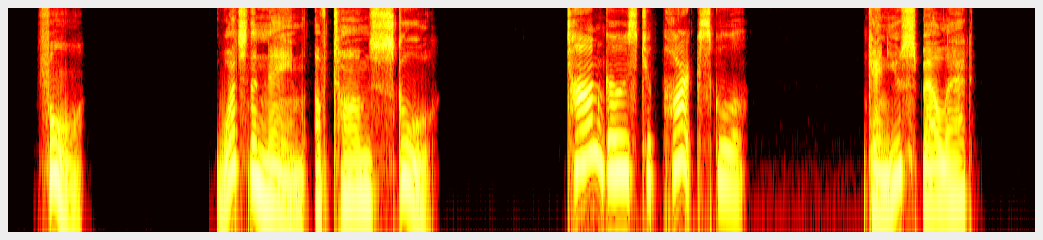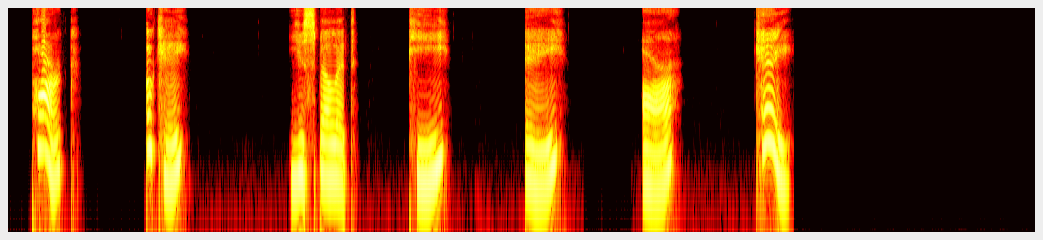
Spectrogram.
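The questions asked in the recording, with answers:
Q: What's the name of Tom's school?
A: Park School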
